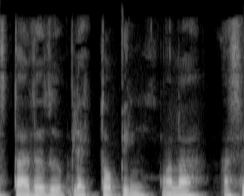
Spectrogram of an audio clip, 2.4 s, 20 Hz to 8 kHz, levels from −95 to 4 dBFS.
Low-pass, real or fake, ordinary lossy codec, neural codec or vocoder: 7.2 kHz; real; AAC, 32 kbps; none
